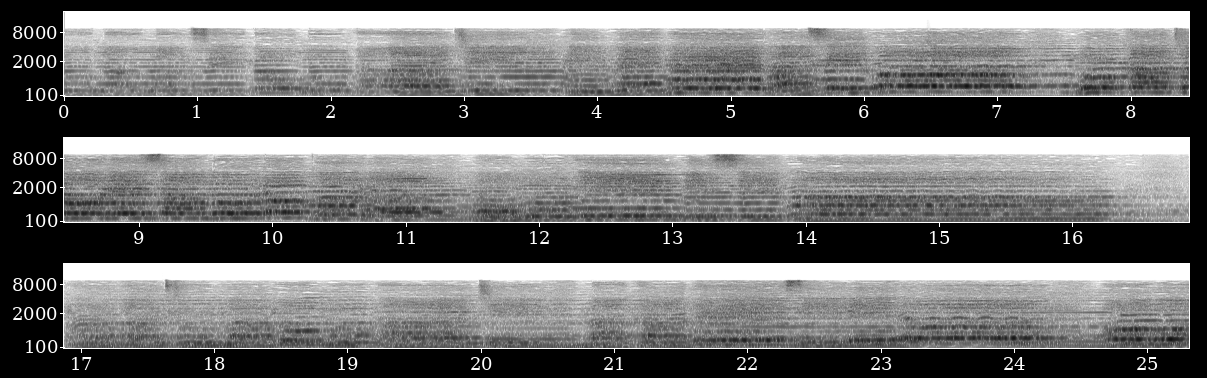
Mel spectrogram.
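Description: Choral music: a female soloist sings in front of a choir, with string accompaniment. The music begins suddenly and dips briefly about two-thirds of the way through, between phrases.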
